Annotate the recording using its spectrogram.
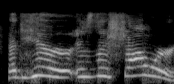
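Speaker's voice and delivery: high, loud triumphant announcement; shouting. A narrator's reading. Alkaloo arrives with the hose, high loud shout. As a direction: shout it out high like a big reveal. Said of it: "he shouted".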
